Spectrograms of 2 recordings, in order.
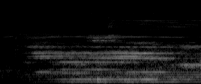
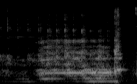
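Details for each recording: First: VHS/VCR rewinder unused for a long time: steady electrical hum but no reels turning, as the hardened belt jams and stalls the motor; fix is pressing forward/rewind and tapping the unit until it runs. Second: VHS/VCR rewinder after the jammed belt was freed by pressing rewind and tapping the unit: small motor whirs steadily with a light ticking spin, no dragging or stalling; now running correctly.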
